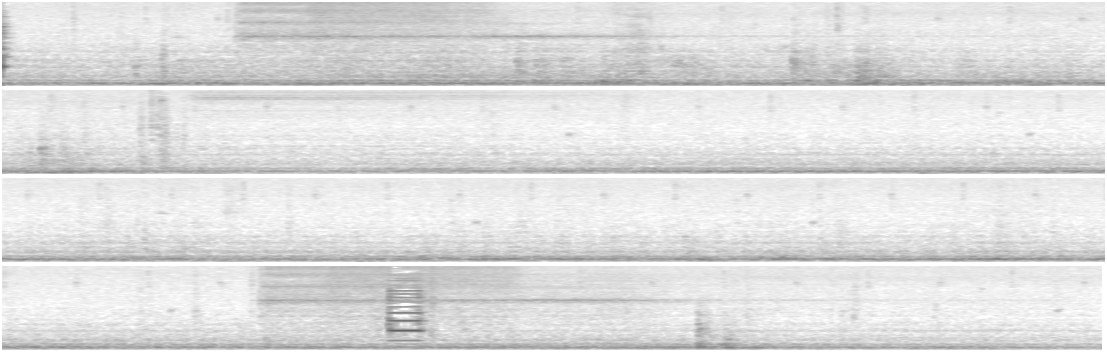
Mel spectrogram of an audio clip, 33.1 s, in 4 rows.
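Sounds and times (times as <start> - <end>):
train low rumble: 0.0 - 33.0
hiss: 1.8 - 4.8, 26.8 - 30.0.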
